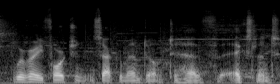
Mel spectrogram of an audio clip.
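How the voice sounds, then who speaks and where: A man with an Irish accent at a fairly quick pace, with ordinary pitch variation and noticeable background noise. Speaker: cardiologist. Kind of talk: interview.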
